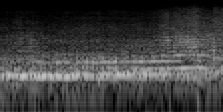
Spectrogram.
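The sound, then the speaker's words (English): A loud, continuous roar of race car engines as the cars come through at the start of a race, a steady buzzing drone with layered tones, with no voices over it. “The cars have come through, and we have actually started the race.”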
